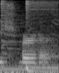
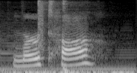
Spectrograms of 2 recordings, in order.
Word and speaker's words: Shmurda: S.H. Murda, like murder.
